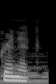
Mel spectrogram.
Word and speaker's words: Greenwich: place names, namely, that of the W in the Wich suffix, which, as I understand it, is not enunciated.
